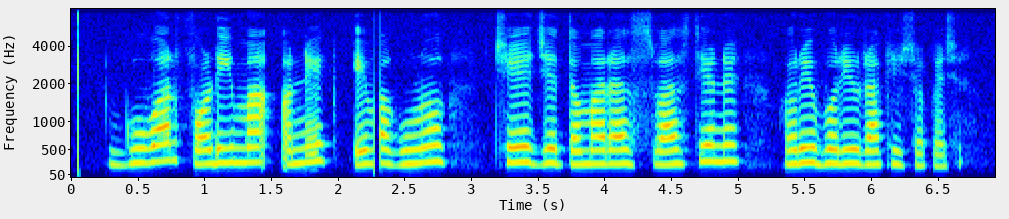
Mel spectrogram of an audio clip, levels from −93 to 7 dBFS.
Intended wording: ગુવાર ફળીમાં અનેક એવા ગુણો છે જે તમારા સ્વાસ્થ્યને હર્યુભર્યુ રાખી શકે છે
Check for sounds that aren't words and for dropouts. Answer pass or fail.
fail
